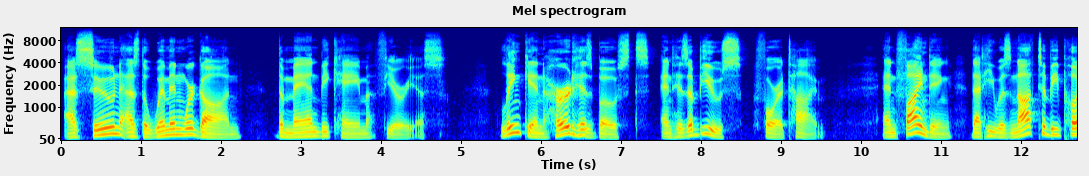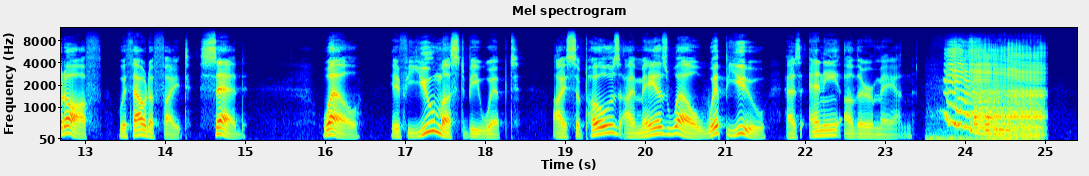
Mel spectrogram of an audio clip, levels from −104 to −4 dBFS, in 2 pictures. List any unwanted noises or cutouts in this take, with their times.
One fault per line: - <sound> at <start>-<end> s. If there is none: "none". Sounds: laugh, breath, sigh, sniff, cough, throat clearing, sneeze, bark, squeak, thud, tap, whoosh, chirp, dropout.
- squeak at 23.5-25.1 s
